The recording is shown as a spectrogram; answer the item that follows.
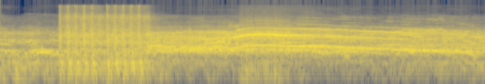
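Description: A rapid burst of gunfire, about ten shots in just over a second, fired as a ceremonial salute. It is followed by a crowd cheering and shouting, with one long high cry held and slowly falling in pitch.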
